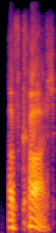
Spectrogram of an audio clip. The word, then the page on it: offcut: American English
